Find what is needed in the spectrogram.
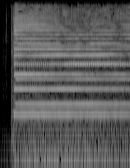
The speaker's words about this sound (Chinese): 上个月，运输着新能源汽车动力锂离子电池的列车从重庆发车，沿着西部陆海新通道一路向南，在广西北部湾防城港装船出海。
